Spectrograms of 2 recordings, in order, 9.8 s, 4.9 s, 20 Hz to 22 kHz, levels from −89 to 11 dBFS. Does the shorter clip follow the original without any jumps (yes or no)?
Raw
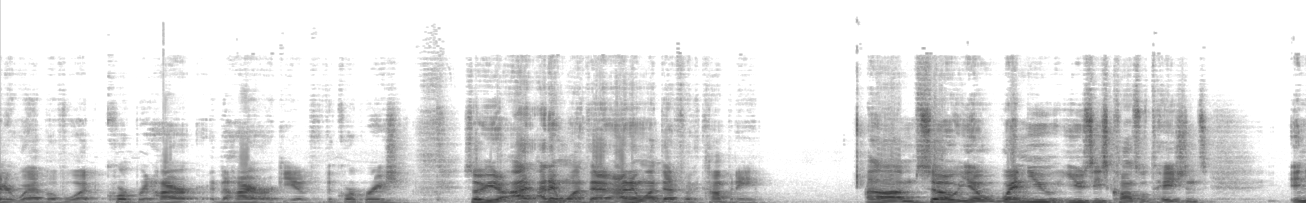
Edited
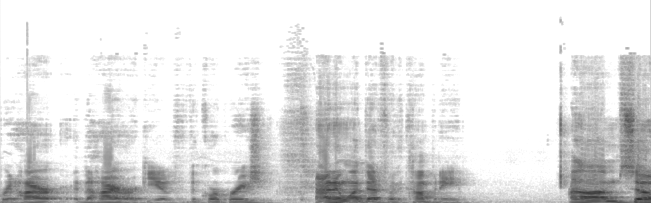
no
